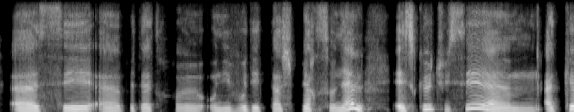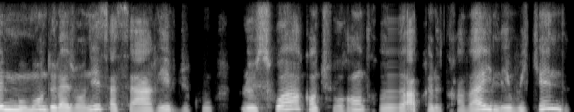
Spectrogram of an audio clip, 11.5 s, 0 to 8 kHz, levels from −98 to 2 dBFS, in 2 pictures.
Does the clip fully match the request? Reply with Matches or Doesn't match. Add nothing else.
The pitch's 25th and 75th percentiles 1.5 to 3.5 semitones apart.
Doesn't match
